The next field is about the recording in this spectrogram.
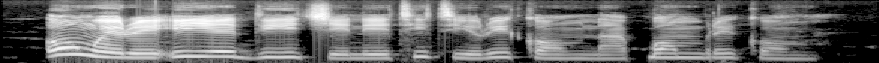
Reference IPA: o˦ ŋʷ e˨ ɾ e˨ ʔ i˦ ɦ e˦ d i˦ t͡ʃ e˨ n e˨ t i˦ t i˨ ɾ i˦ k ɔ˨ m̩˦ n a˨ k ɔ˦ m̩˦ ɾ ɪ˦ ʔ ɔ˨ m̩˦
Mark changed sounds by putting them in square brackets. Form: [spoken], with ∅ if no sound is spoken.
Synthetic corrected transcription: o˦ ŋʷ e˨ ɾ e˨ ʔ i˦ ɦ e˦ d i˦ t͡ʃ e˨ n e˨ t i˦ t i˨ ɾ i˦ k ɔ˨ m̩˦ n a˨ [k͡p] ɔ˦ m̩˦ ɾ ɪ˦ [k] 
